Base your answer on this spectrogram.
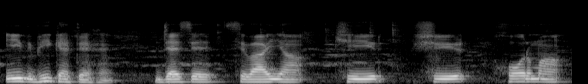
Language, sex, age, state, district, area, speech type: Urdu, male, 18-30, Bihar, Purnia, rural, spontaneous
